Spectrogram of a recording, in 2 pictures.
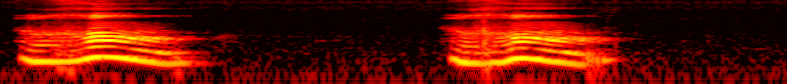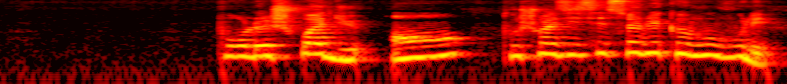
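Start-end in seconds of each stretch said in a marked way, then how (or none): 0.1-3.1 "rang" drawn out, twice over; dictated syllable. Shown as a demonstration. Teacher dictates a syllable to write, drawn-out "rang". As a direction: say "rang" slowly with a long nasal vowel, then repeat. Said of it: "vous allez écrire la syllabe".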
